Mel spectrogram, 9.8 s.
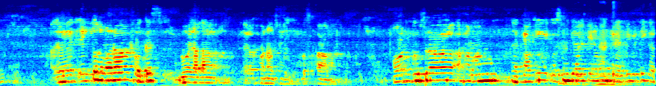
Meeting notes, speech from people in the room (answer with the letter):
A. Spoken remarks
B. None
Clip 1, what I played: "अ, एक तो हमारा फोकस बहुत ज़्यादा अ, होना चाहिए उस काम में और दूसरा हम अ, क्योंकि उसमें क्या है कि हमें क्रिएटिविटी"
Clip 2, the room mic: A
